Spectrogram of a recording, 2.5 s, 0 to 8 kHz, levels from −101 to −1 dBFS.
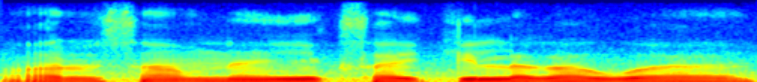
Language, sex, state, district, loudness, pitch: Hindi, male, Jharkhand, Deoghar, -13 LUFS, 115 Hz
